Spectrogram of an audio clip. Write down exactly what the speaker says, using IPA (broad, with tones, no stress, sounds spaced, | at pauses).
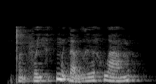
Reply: t̪ a̰˧˨ ŋ f ə˨˦ j h ə˦˥ t̚ m ɨ̰˧˨ ɗ a̰˧˨ w ɣ ɨ˨˦ ə̯ h w a˨˦ m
